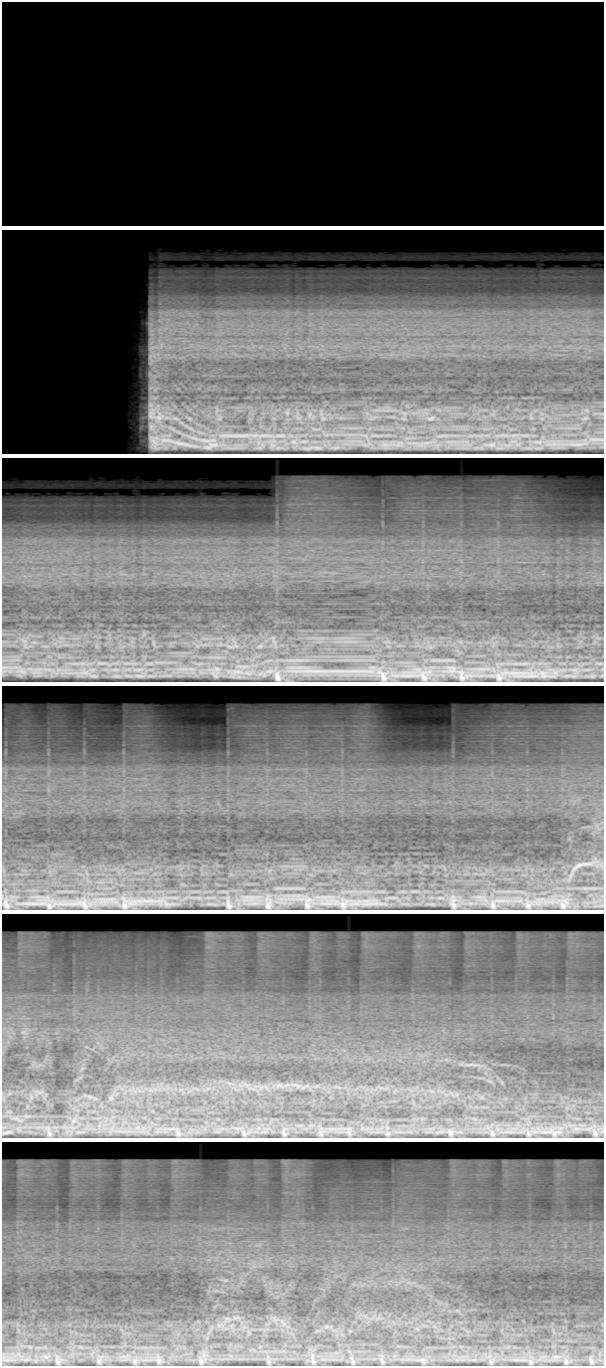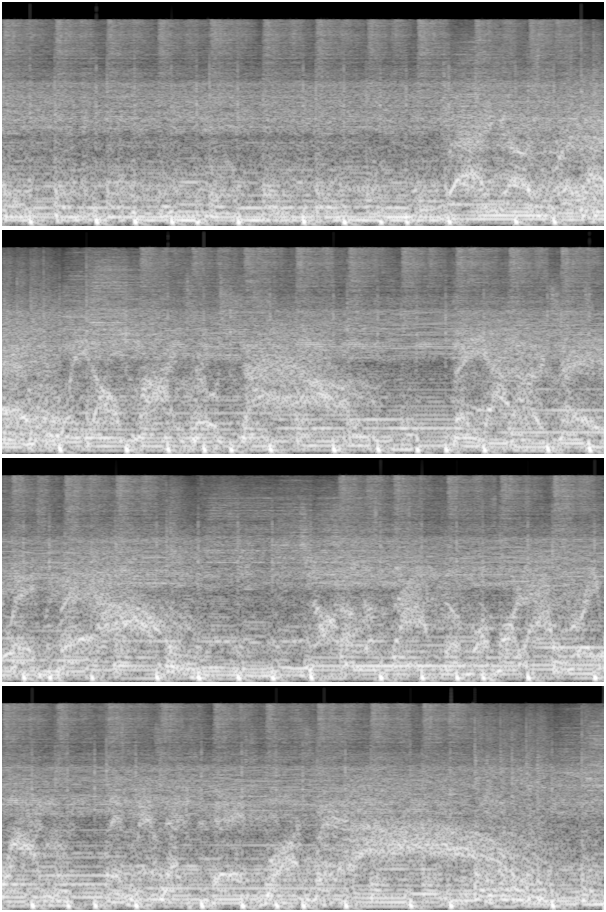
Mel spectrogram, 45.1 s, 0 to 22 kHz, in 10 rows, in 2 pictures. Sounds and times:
Music: 0:05.5 - 0:45.1.

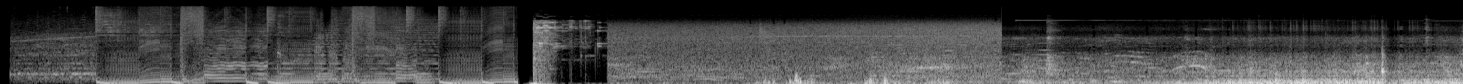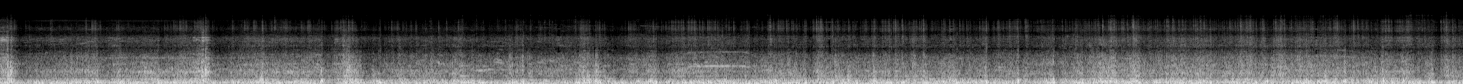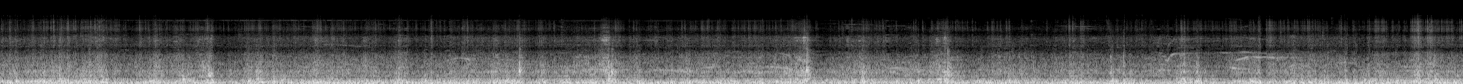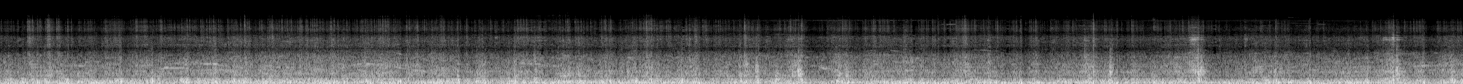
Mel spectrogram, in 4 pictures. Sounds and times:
Music: 0:00.1 - 0:05.2
Breaking: 0:05.3 - 0:06.1.

